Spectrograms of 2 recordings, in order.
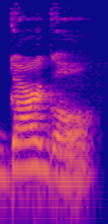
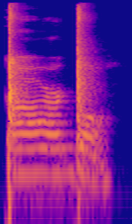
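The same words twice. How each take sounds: First: Said in the usual way. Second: "Gargle" in two loud, separate beats; syllable by syllable. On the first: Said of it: "I'll say the word". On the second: Shown as a demonstration. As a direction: hit each syllable of "Gargle" hard. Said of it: "clap the syllables out".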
